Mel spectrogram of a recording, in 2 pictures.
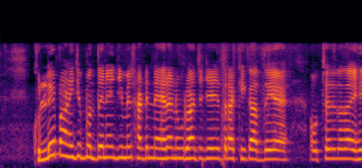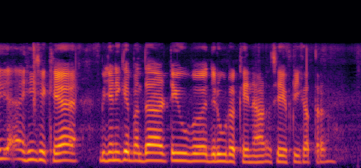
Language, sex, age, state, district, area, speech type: Punjabi, male, 18-30, Punjab, Mohali, rural, spontaneous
